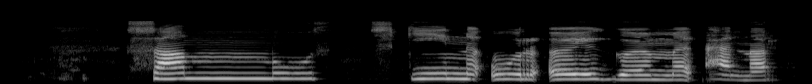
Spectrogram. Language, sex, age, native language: Icelandic, male, 9, Icelandic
